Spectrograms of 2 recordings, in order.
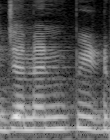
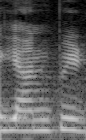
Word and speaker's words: ज्ञानपीठ: या आपको ये जननपीठ भी आप इसको पढ़ सकते हैं, वैसे इसको पढ़ते ज्ञानपीठ हैं, लेकिन इसकी स्पेलिंग आप देख लेंगे।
